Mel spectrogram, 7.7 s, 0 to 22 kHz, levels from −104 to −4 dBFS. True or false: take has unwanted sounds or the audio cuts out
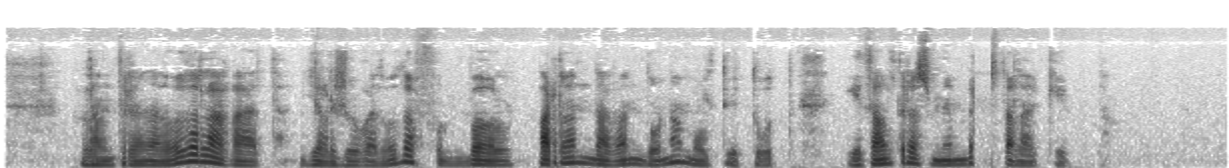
true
